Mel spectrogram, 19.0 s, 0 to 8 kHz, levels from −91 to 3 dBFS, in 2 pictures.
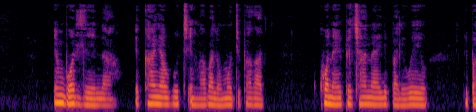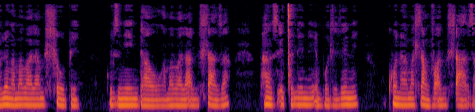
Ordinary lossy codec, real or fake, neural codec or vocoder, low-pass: MP3, 32 kbps; real; none; 7.2 kHz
